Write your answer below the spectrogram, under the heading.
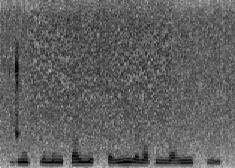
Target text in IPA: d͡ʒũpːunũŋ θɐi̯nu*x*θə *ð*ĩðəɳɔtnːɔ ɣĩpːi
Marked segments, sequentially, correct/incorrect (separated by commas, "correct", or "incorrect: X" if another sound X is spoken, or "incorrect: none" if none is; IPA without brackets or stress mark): correct, correct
